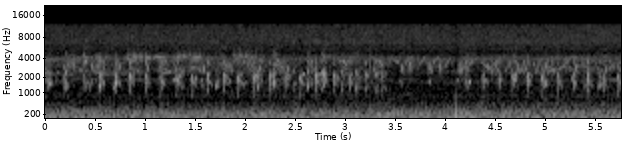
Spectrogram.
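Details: Nestling Eurasian bitterns, four chicks fed by the female on a webcam nest at Lake Engure, Latvia, in May 2017, give a rapid, somewhat uneven chatter of short begging ticks, slightly fainter than usual.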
